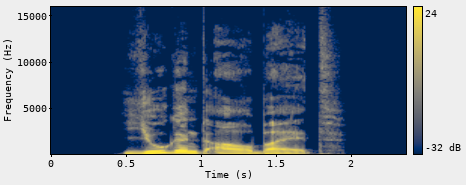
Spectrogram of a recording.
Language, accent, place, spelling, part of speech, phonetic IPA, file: German, Germany, Berlin, Jugendarbeit, noun, [ˈjuːɡəntˌʔaʁbaɪ̯t], De-Jugendarbeit.ogg
- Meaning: 1. youth employment 2. juvenile labour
